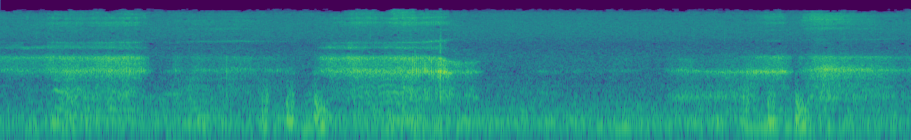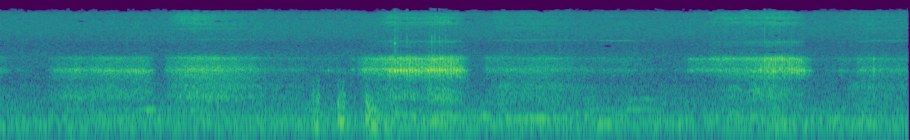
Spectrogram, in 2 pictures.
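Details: Loud rattling mouth-open snoring, roughly one snore every three to four seconds, in a quiet indoor room.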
